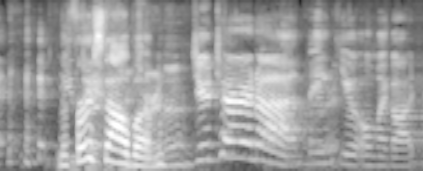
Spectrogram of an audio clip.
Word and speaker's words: Juturna: Did you know that, I'm going to say it wrong probably, Juniper? I can't even say it. The first album. Juturna.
